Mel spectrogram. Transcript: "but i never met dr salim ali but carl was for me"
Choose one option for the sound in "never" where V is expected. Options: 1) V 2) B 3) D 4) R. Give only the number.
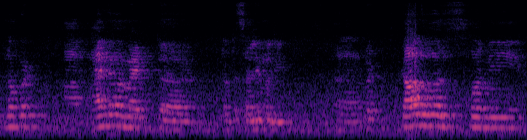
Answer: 1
